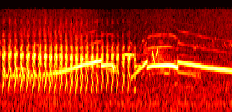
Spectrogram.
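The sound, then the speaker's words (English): An upland sandpiper song: a rapid bubbling trill of pulsed notes, then a loud rising whistle that slides into a long, drawn-out descending whistle. No voices. “Preserving grasslands throughout their range will help ensure that the upland sandpiper's song continues to ring out.”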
